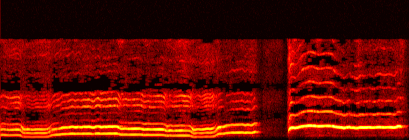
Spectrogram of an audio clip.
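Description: A woman's singing voice sped up to a high, chipmunk-like pitch, held on long notes that dip in pitch and come back up twice. After a short break it jumps to a higher sustained note near the end.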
